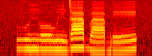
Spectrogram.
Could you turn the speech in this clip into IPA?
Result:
v u˨ ɲ oː˨ β ĩ˨ d aː˦ b aː˨ b eː˨˦

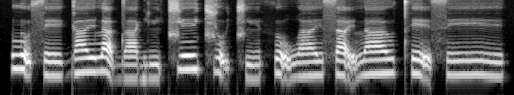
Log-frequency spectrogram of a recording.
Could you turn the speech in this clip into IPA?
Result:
l o̰˦˨ s e˨ ɪ̯ ɡ a˦ ɪ̯ l ä̰˦˨ d ä˨ ɡ ĩ˨ t͡ɕ e˦ ɪ̯ t͡ɕ o̰˦˨ ʊ̯ t͡ɕ ĩ˨ θ o̰˦˨ w a˦ ɪ̯ sʰ a̰˦˨ ɪ̯ l a˦ ʊ̯ tʰ ḛ˦˨ ɪ̯ s e˦ ɪ̯

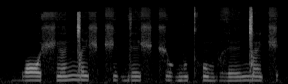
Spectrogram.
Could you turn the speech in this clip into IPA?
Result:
b ɔ ʃ ɛ̃ ŋ͡ǀ e ʃ t͡ʃ ɪ ɡ e ʃ t͡ʃ ʊ ɡ ũ tʰ õ b ɦ e ŋ͡ǀ ɛ̃ t͡ʃ

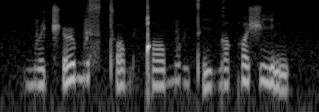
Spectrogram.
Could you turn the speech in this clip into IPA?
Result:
b ə˞ t͡ʃʼ ə˞ b ɘ s tʼ ɔ b ǃ ɔ b ɔ ɡ tʼ i ɡ ɔ qʷ i ʃ i n

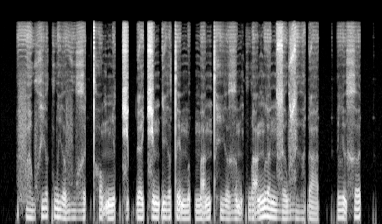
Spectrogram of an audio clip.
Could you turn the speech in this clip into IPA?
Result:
f a̤˨˩ w x i˧ ə̯ k w i˧˩ ə̯ v ṳ˨˩ ɣ ə˨˩ t̚ t̪ʰ ɔ̰˧˨ m ɲ ə˨˩ t̚ t͡ɕ ə˨˩ p̚ ɗ ɛ˨˦ t͡ɕ ə˧ n ɗ i˨˦ ə̯ t̪ ḛ˧˨ m ə˨˩ p̚ m a̰˧˥ n t̪ʰ i˧˩ ə̯ ɣ ə̰˧˨ m k w a̰˧˥ ŋ l ə˧ n z ə˨˦ w z ɨ̤˨˩ ə̯ ɗ a˨˩ t̚ | l ɨ̰˧˨ x ə˦˥ t̚

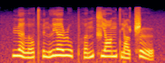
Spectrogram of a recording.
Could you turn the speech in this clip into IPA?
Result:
ɥ ɛ˥˩ l ɤ˧˥ t̪ʰ y˧ n l j ɛ˥ ɻ u˥˩ pʰ ə˧˥ n t͡ɕ j ɑ˥ ŋ t̪ j ɑ˨ ʊ̯ ʈ͡ʂ ɻ̩˥˩

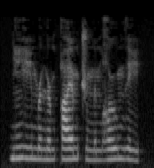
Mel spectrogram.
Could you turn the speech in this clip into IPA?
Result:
ɡ ĩ ɣ iː m ə˞ n ə˞ m q ɛː m t͡ʃ ʏ m e m ʁ uː m ð i

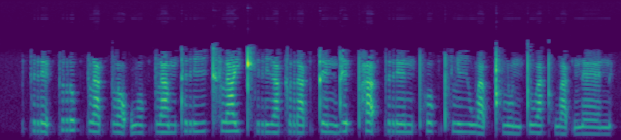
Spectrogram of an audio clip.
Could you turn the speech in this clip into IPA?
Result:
p r e˨˩ ʔ p r o˥˩ k̚ p l a˨˩ k̚ p l ɔ˨˩ ʔ w o˨˩ k̚ p l a˧ m t r iː˦˥ kʰ l a˥˩ j kʰ r i˩˦ a̯ k r a˨˩ k̚ t e˧ n d e˥˩ ʔ pʰ a˥˩ ʔ p r e˧ n pʰ o˦˥ k̚ pʰ l iː˧ w a˨˩ p̚ kʰ l u˨˩ n t u˧ a̯ kʰ w a˨˩ k̚ n ɛː˧ n

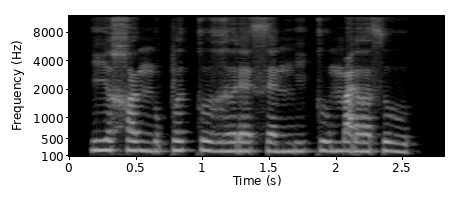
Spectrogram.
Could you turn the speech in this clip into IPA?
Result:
i χ ə˞ ŋ ʊ p ə k ʊ ɣ ə ɾ ɛ θ ɛ ŋ i k u m ɑ ɾ ʌ θ u

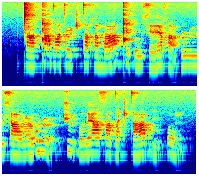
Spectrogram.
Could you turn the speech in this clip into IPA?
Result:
ǀ ɑː ǃ i dˤ ɑː t ə˞ t͡ʃ tˤ ʉ χ ɑ m ɑː ǃ e ʔ o w s ɛː χ ɑ | ɹ ʉ s ɑː o̯ ʕ o ɹ ə˞ | t͡ʃ ʉ ʔ o l ɛː sˤ ə˞ dˤ ɑ t͡ʃ t ɑː b i | o m

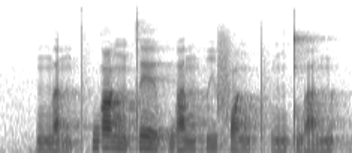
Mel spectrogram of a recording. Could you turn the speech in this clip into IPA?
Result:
n̪ a̰˨˩ n pʰ w ɑ˥˧ ŋ t̪ e˥˩ ɪ̯ p w a˥ n p i˥˧ f ɑ˥˩ ŋ pʰ ʊ˧˥ ŋ t̪ w a˧˥ n

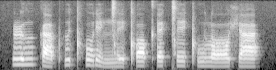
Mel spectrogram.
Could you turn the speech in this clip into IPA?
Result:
ɭ ɯː˦ k a˨ pʰ ɯ˦ tʰ o˦ ɾ e˨ ŋ͡ǀ e˨ tʼ ɔ˦ kʼ ɛ˦ ǀ e˦ tʼ u˦ l ɔː˦ ʃ a˦

